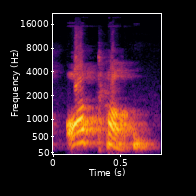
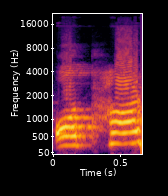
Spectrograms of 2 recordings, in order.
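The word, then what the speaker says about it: author: হু ইজ the best অথর হু ইজ the best অথর এটা অথার নয় র উচ্চারণ হয় না শেষে এটা অথর অথর র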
